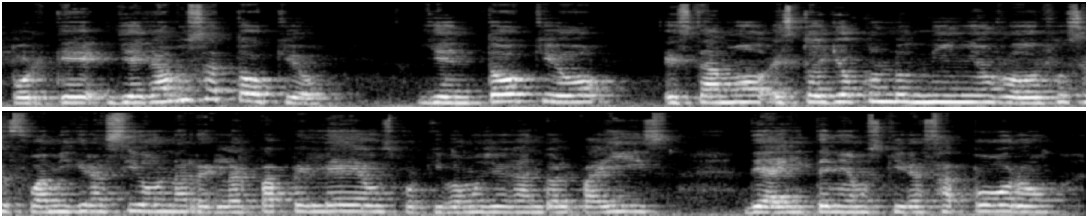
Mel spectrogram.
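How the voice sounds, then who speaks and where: A woman's voice: a little high, flat delivery, moderate pace. A middle-aged Mexican woman pastor, telling a story in an earnest conversational sermon and repeating her words as she goes. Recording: echoey room with faint noise.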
